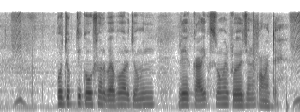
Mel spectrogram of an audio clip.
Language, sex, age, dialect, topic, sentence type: Bengali, male, 18-24, Rajbangshi, agriculture, statement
